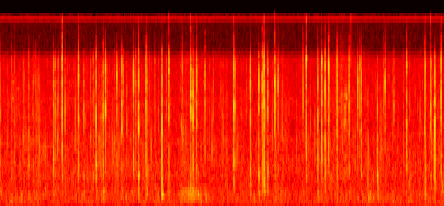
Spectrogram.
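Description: A fishing reel clicks and ticks in quick, uneven bursts.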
